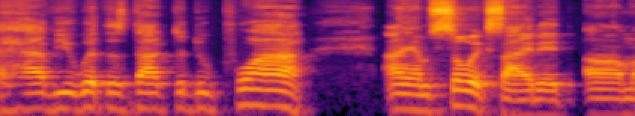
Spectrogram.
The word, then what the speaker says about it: DuPois: Dupa.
